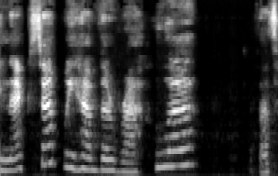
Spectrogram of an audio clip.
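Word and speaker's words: Rahua: a try okay next up we have the rahula that's how you say it color shampoo and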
